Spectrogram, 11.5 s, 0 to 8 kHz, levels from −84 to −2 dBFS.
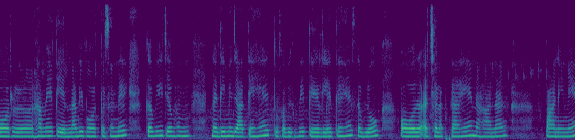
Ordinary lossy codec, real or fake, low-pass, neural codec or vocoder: none; fake; none; codec, 16 kHz, 8 kbps, FunCodec, trained on LibriTTS, 25 frames a second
